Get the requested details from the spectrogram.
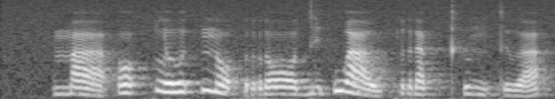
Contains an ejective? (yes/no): no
